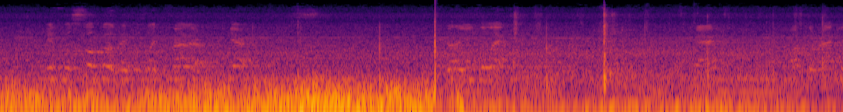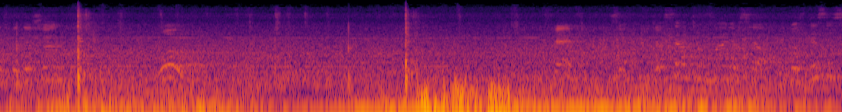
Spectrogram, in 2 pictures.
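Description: Tennis balls being struck by rackets during a slice rally: four sharp pops a few seconds apart over a steady low rumble.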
